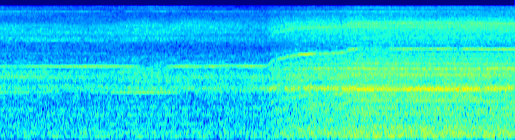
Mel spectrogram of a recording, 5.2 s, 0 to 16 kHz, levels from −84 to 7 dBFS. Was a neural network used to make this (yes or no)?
yes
